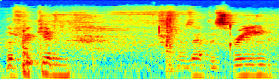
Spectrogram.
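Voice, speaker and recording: A man's voice: on the high side, steady tone, unhurried. Frat-bro guy in an echoey, noisy room. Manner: frat-bro slang, calls everyone bro, joking swagger. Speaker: host of a DIY motorcycle repair video. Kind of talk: casual chat while working. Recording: echoey room with loud noise and clatter.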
